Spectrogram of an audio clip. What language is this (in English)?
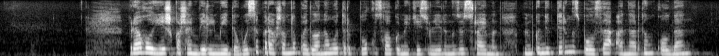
Kazakh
